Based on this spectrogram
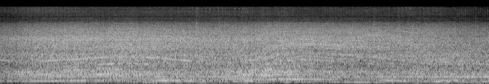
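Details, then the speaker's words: Datsun Go that was misfiring, after replacing the faulty No. 3 ignition coil: engine revs climb and fall cleanly under throttle with AC on, no stumbles or jerking; runs smooth. "Okay हो गई गाड़ी, कोई दिक्कत नहीं है, इंजन बिल्कुल स्मूथ है।"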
